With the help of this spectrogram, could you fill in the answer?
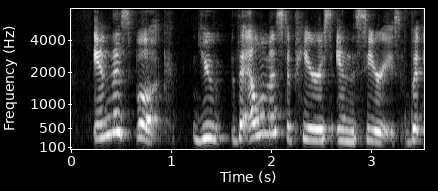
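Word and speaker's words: Ellimist: elements to chronicles uh i pronounce it elemist i think some people might say illimist but i've always said elemist so the elements chronicles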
